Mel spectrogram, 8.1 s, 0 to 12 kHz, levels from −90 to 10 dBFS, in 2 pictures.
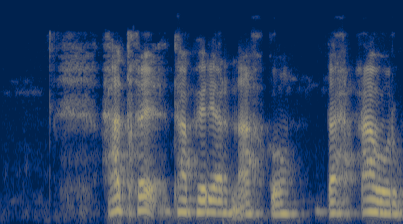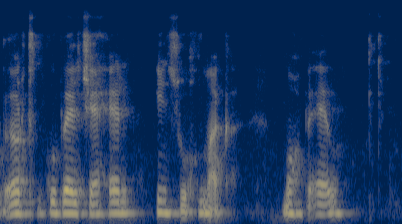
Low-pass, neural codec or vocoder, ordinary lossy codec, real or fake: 7.2 kHz; codec, 16 kHz, 16 kbps, FunCodec, trained on Chinese and English, 50 frames a second; Opus, 32 kbps; fake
